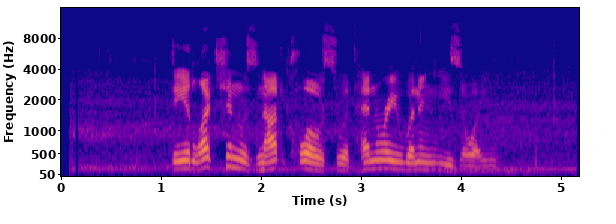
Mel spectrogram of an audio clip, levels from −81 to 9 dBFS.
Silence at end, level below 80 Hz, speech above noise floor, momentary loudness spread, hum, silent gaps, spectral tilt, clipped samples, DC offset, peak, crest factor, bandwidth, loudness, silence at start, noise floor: 0.7 s; -74 dBFS; 26 dB; 11 LU; none; none; -4.5 dB/octave; under 0.1%; under 0.1%; -8 dBFS; 20 dB; 11 kHz; -27 LUFS; 0.25 s; -53 dBFS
